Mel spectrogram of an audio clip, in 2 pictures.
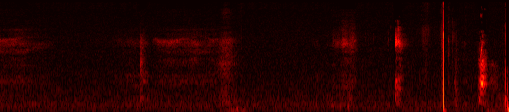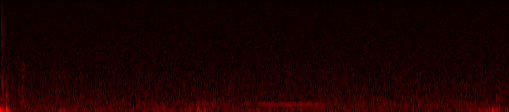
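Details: Charleston, a bulldog puppy, with early morning hiccups and yawns: a few soft breathy sounds, then a quick burst of four sharp, clicky hiccups around the five to six second mark, followed by quiet room tone.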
